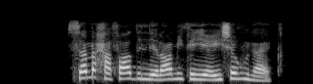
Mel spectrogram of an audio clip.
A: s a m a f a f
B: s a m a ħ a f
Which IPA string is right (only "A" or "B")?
B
